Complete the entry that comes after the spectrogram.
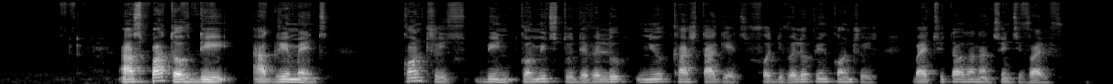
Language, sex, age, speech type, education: Nigerian Pidgin, male, 15-29, spontaneous, tertiary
